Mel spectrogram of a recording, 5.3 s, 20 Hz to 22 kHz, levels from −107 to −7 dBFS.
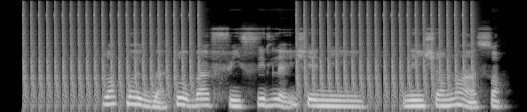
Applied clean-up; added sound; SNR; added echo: none; Gunshot, gunfire; 7 dB; none.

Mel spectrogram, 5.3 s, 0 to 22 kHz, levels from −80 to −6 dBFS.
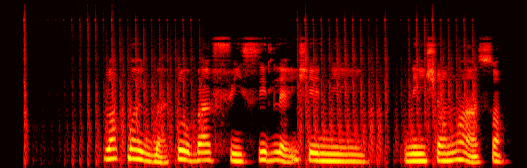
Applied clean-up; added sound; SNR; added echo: neural mask model RNNoise.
